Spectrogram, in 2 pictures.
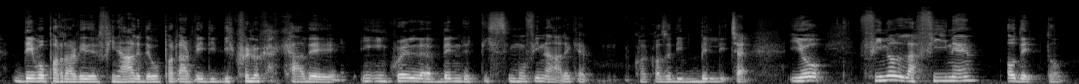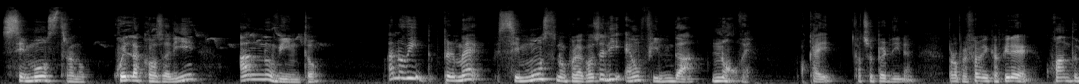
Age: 20-39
